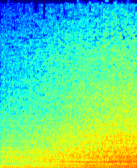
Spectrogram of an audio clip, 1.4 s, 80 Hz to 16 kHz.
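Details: Even, steady run that grows slightly louder, with no knocking, grinding or misses, on a 2007 Honda Accord right after a new starter was installed; no engine light, normal idle.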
